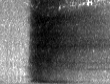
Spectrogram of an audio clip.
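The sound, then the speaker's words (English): A single deep breath drawn in: a loud, airy rush that swells abruptly, then slowly tapers away over about a second, alone without talk. “Take a deep breath.”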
